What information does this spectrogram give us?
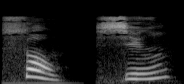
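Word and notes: songxing: song4xing2

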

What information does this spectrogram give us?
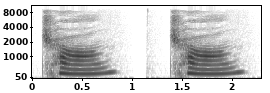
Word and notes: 常常: chang2chang2

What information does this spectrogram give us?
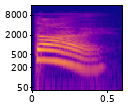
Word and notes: dai: dai4

